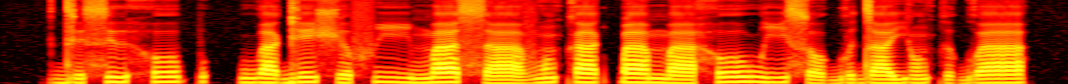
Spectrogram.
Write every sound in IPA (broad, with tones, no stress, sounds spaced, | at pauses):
d ɨ˨ s ɨ˧ h o˦ p | w a˧ ɡ e˦ ʃ ə˨ f iː˦˨ m a˦ s aː˨ v ɔ̃˦ k a˦ k͡p aː˧ m aː˨ h oː˦ w iː˦ s ɔ˨ ɡʷ i˦ d aː˦ j ɔ̃˦ k ə˨ ɡʷ aː˦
